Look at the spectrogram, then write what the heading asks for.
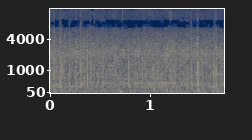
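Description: Steady rain falls on a village after a storm, a dense, even hiss of drops pattering on surfaces with no voices, holding constant throughout.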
